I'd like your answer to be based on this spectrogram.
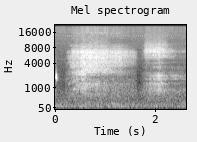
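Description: Slow, deep yoga breath during a forest flow session: a long airy inhale followed by a brief pause and a second breath, close and hissy, with no talking.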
